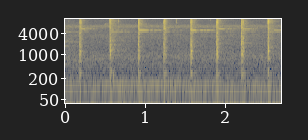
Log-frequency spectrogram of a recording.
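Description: A Gerber Gator machete chops into hardwood with eight sharp, evenly spaced strikes, each a crisp crack with a short decay, close and steady over a faint background hum.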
